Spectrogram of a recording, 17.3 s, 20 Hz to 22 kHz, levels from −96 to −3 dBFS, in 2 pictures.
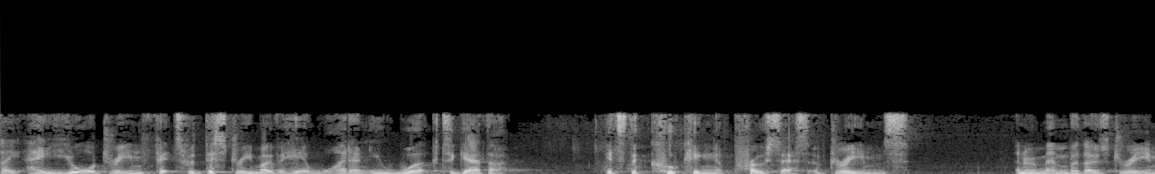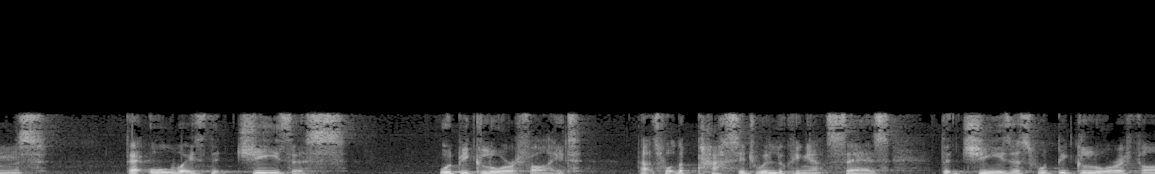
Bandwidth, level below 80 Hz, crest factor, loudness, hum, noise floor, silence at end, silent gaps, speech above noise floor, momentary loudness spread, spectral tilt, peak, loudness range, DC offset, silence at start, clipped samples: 8 kHz; -58 dBFS; 22 dB; -28 LUFS; none; -63 dBFS; 0 s; none; 36 dB; 8 LU; -5 dB/octave; -6 dBFS; 3 LU; under 0.1%; 0 s; under 0.1%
